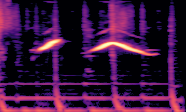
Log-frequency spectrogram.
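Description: A person whistles two short notes, the first sliding upward and the second rising then falling, clear and close over a low background hum with no talking.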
